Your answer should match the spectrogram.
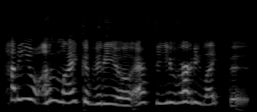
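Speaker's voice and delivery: high, loud, baffled outburst. Retold or imitated. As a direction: sound shocked and confused. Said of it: "I was like".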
